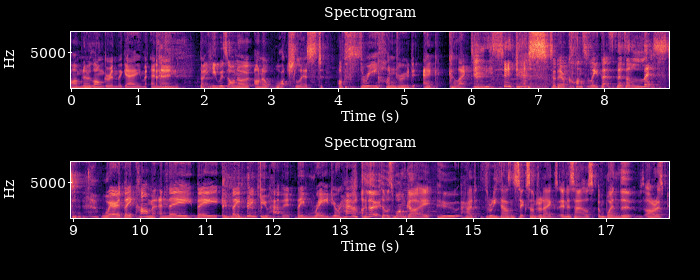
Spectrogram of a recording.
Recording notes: Live from Oxford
